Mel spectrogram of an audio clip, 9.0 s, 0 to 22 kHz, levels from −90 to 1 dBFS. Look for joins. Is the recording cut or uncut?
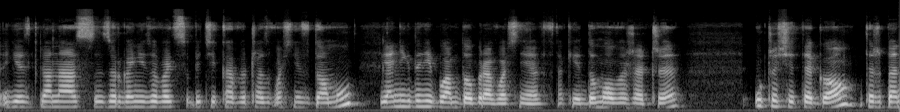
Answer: uncut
